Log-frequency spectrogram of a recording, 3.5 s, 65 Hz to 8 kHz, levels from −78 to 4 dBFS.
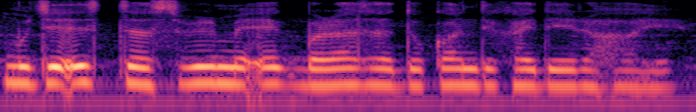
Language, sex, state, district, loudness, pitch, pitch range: Hindi, female, Arunachal Pradesh, Papum Pare, -16 LUFS, 210 Hz, 205-225 Hz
